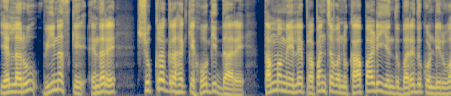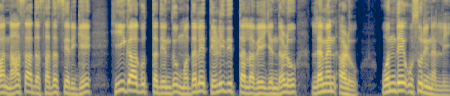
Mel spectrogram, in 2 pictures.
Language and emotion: Kannada, neutral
